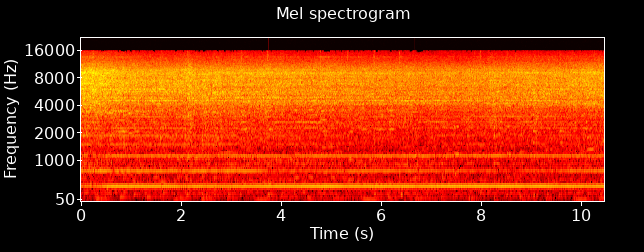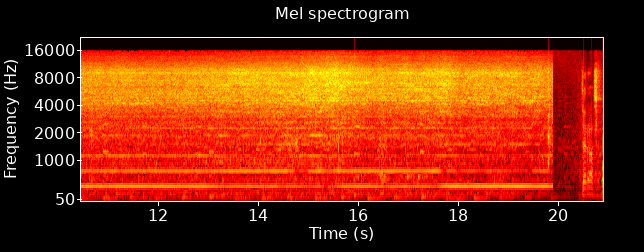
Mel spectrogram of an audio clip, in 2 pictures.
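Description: A vacuum cleaner hums and whines steadily nearby.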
